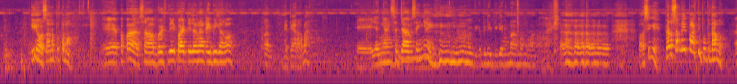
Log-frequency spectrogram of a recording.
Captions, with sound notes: Son, where are you going? Dad, I'm going to my friend's birthday party. Do you have money? Uh, that's why I came here. [chuckles] Your mom doesn't give you, huh? [laughs] Okay, but where is the party you're going to?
